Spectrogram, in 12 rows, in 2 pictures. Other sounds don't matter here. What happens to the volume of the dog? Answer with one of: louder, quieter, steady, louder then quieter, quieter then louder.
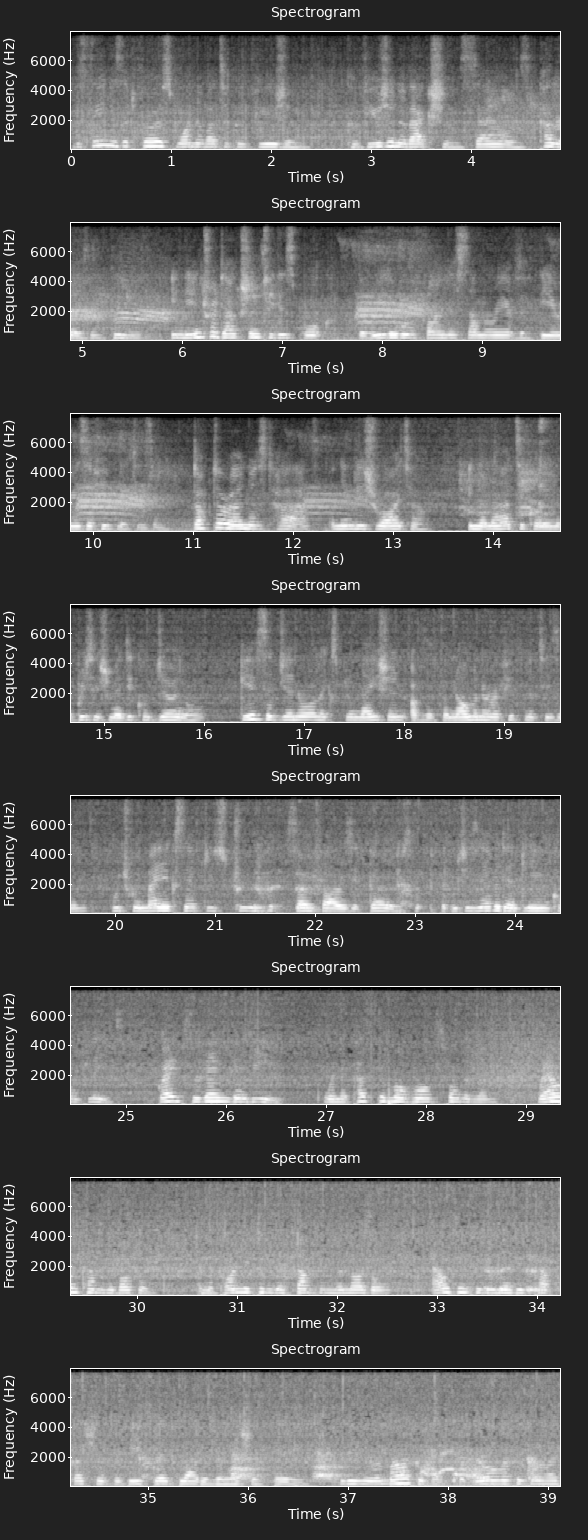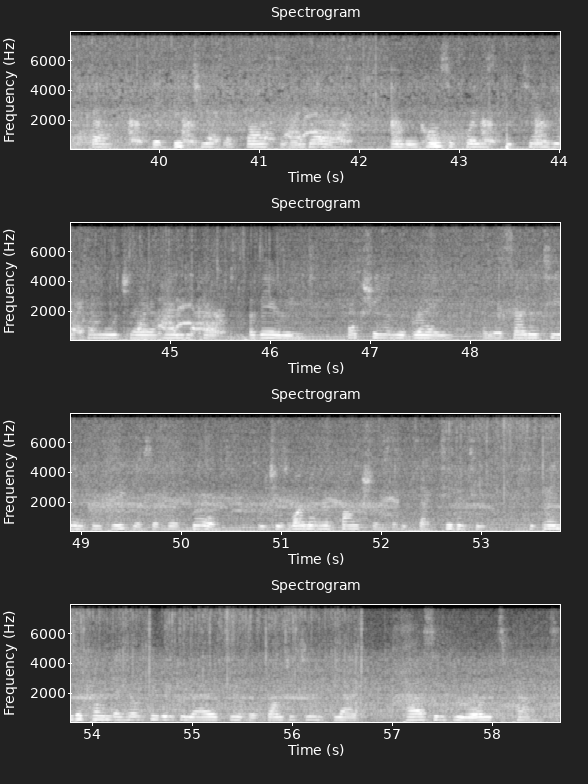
steady.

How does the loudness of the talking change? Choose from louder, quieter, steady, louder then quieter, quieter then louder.
steady.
